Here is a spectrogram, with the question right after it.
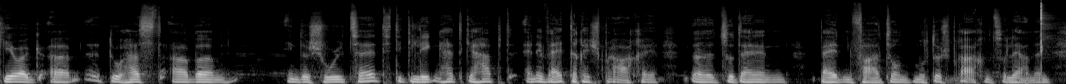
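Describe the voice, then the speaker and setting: Somewhat breathy and fairly slow, a man speaks at medium pitch with ordinary pitch variation on a very clean recording with a silent background. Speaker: community radio host. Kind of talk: interview. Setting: Viennese coffee house.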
